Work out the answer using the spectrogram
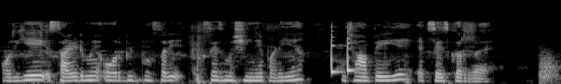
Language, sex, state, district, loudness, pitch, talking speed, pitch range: Hindi, female, Haryana, Rohtak, -22 LUFS, 185 Hz, 190 wpm, 170-195 Hz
